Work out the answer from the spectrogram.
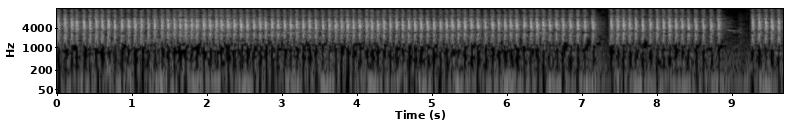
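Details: Fighting Eurasian tree sparrows, tutor sound for songbirds, chatter nonstop in harsh rapid chips, with two short breaks near the end.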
